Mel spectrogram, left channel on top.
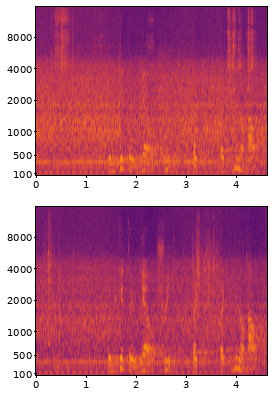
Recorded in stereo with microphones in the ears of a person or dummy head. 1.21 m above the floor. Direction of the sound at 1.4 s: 75° right (ahead or behind).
